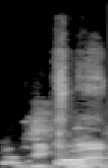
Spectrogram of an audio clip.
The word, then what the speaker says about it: Richman: Richard Ngo.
